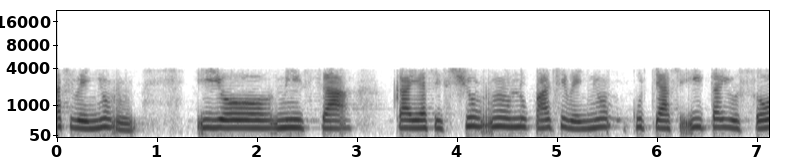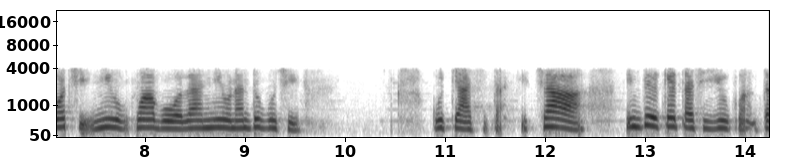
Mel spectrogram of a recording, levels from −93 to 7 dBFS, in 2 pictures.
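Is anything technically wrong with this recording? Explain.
Yes. G.729 codec damage runs throughout: the speech is rebuilt from a vocal-tract filter and sparse pulses, fitting roughly 8 kbit/s, so it sounds rough, synthetic and cut off above 4 kHz.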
